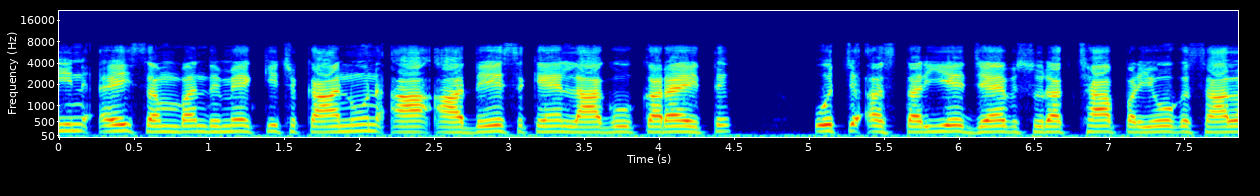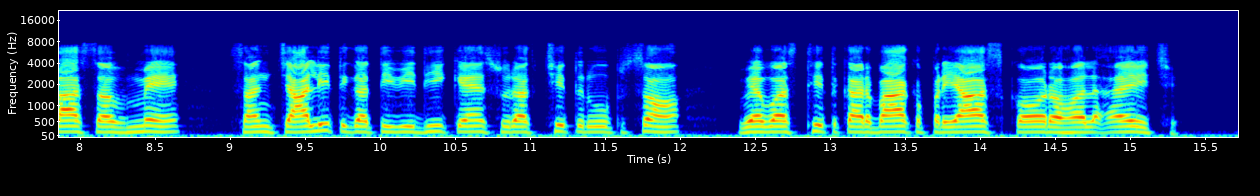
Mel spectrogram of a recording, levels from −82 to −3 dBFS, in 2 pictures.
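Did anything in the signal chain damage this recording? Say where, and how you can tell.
Yes, concealed Bluetooth headset packet loss on the wireless link between headset and phone, at 8.29 s, just after "स्तरीय जैव सुरक्षा प्रयोगशाला", and again at 15.04 s. Each gap lasts about 7.5 ms, which fits a single lost mSBC frame. The receiver patched each hole by repeating the best-matching stretch of the preceding waveform, so both events are nearly hidden against the mSBC codec's light graininess and 8 kHz bandwidth.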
